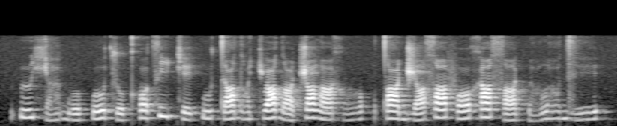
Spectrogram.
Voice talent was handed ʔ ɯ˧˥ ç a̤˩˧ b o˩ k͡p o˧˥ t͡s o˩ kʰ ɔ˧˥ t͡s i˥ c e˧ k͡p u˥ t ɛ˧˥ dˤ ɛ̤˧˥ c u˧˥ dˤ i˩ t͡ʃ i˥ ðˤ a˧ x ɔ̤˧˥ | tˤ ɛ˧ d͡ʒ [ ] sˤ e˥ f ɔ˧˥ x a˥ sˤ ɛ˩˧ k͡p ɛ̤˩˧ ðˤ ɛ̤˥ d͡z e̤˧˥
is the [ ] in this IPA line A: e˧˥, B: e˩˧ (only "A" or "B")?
B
